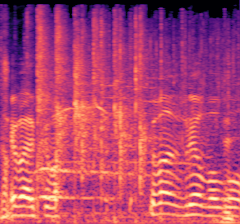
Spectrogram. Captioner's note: applause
